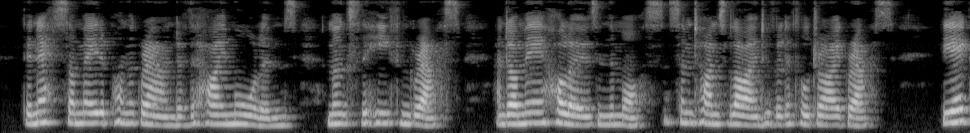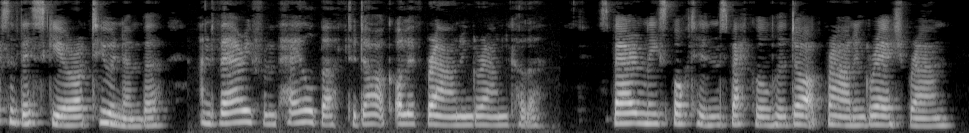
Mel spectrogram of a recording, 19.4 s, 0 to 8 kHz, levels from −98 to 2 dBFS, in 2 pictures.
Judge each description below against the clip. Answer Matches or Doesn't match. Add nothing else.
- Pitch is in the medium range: Doesn't match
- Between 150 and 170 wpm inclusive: Doesn't match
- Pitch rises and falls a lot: Doesn't match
